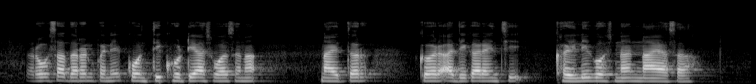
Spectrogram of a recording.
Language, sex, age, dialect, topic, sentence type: Marathi, male, 31-35, Southern Konkan, banking, statement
